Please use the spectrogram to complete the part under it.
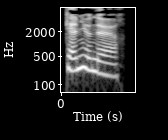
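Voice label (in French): "camionneur", French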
